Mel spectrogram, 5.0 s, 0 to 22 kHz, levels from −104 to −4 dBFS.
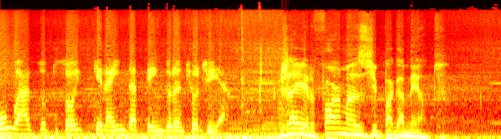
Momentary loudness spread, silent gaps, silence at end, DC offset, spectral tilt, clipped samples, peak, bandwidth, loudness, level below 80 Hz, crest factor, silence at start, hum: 8 LU; none; 0 s; under 0.1%; -5 dB/octave; under 0.1%; 0 dBFS; 17 kHz; -12 LUFS; -18 dBFS; 12 dB; 0 s; none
